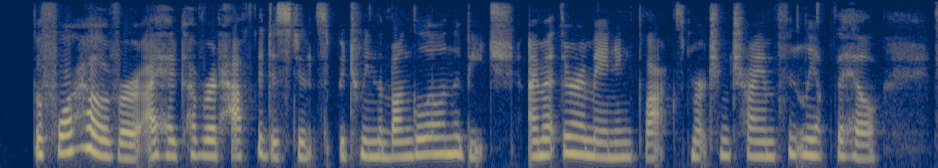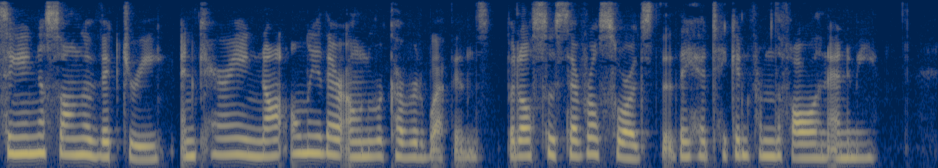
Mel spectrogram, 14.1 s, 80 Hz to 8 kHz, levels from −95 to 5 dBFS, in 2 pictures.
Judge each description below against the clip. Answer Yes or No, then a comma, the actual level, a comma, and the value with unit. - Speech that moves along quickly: Yes, fast, 210 wpm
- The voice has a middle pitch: No, high, 230 Hz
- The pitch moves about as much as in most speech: No, narrow, 2.2 semitones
